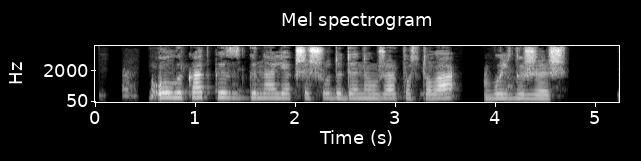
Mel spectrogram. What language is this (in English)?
Mari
